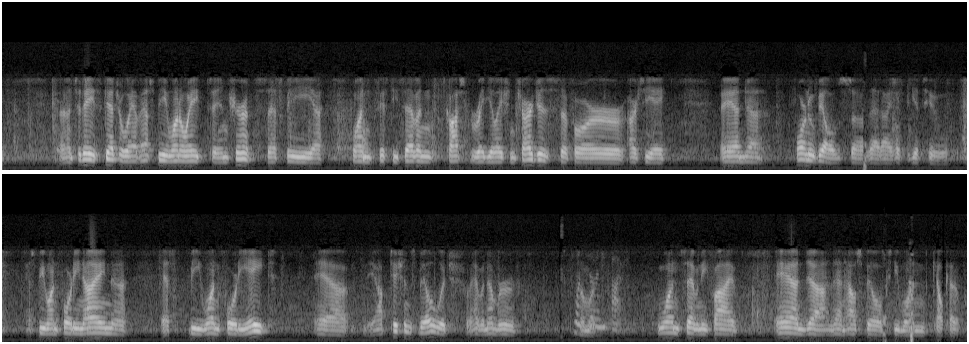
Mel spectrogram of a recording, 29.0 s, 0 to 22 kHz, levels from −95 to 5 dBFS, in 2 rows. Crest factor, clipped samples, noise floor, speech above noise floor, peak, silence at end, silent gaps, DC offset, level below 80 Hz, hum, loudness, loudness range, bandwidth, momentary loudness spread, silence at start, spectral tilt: 20 dB; under 0.1%; -54 dBFS; 27 dB; -8 dBFS; 0 s; none; under 0.1%; -64 dBFS; none; -28 LUFS; 5 LU; 7.8 kHz; 17 LU; 0 s; -6.5 dB/octave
